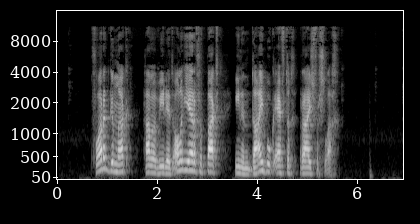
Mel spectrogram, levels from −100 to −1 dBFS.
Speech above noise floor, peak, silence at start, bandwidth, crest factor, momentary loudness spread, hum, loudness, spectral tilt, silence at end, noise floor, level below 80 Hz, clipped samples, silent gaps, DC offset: 59 dB; -6 dBFS; 0.75 s; 11.5 kHz; 20 dB; 14 LU; none; -25 LUFS; -5 dB/octave; 1.35 s; -84 dBFS; -74 dBFS; under 0.1%; none; under 0.1%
